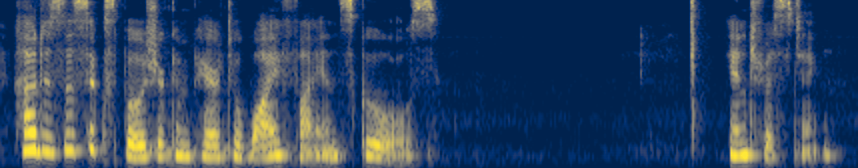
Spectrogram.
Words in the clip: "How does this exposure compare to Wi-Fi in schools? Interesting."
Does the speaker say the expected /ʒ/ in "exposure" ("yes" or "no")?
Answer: yes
